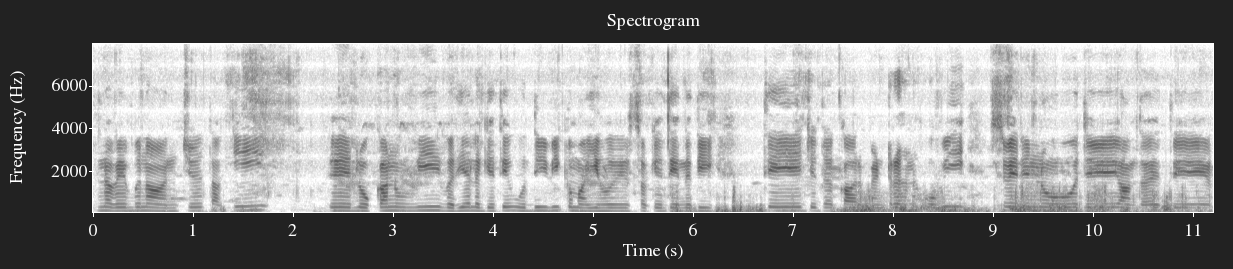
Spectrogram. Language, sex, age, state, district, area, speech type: Punjabi, male, 18-30, Punjab, Gurdaspur, urban, spontaneous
